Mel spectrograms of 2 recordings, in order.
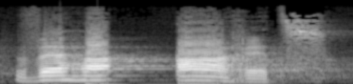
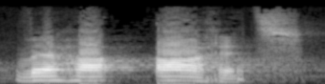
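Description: No difference in how they are said.

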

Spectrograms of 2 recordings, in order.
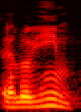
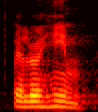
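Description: First: The h is dropped and the vowels join. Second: The h is a light breathy sound.

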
